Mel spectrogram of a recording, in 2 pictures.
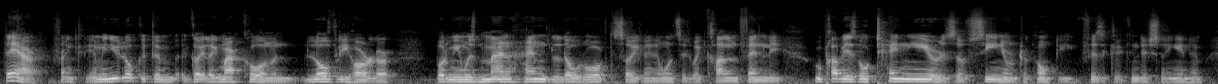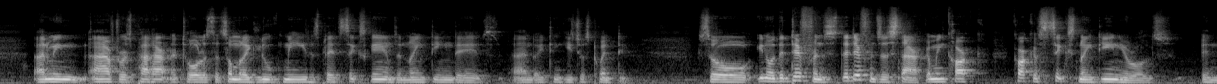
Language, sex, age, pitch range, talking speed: English, male, 30-49, 105-125 Hz, 220 wpm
